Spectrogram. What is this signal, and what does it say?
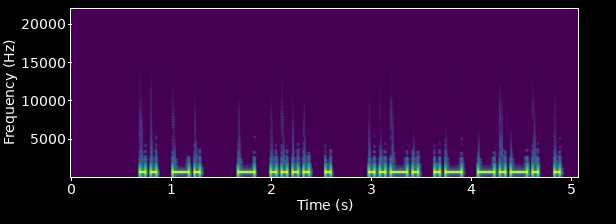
Morse code, heard as a keyed tone, about 22 wpm, 700 Hz. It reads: IN THE FACE
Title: Sets of 4 Words 22wpm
